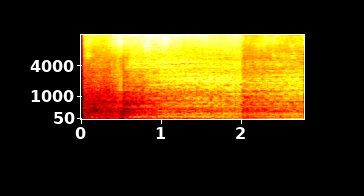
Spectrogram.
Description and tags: sound-design created from heavily processing a field-recording of water
recorded here in Halifax; subtle panning; made with Adobe Audition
